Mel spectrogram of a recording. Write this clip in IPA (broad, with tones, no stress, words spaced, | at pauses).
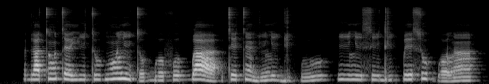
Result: ɡa˧ tɔ̃˦tɛ˧ji˧ tu˦ ɡɔ̃˦ lĩ˦˨to˨˦ɡ͡bo˧fo˦ ɡ͡ba˦˨ | te˦tɛ̃˦˨ɡĩ˨˦li˦˨ ɡi˨k͡pu˨˦ | i˧ li˧si˧di˧k͡pe˦ su˦˨ɡ͡bɔ˨lã˧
